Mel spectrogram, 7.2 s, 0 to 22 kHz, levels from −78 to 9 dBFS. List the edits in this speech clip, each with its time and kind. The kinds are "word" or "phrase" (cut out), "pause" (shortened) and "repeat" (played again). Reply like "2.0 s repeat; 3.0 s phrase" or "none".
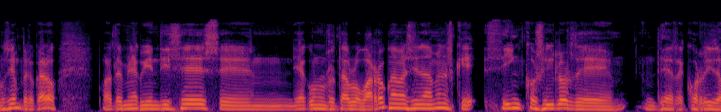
1.4 s word; 3.9 s phrase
